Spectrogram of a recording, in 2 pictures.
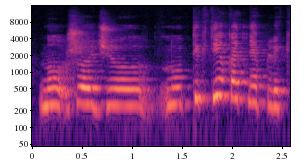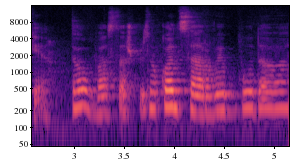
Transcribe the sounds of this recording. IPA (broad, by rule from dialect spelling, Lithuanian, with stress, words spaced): ˈnʊ ʒoːˈd͡ʒʲʊ ˈnʊ ˈtʲɪk ˈtʲiɛk ˈkɐt nʲɛ pʲlʲɪˈkʲɪ ˈsʲɛʊbɐs ˈɐʃ pʲrʲɪˈsʲɪ koːnʲˈsʲɛrʋɐɪ ˈbuːdɐʋɐ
